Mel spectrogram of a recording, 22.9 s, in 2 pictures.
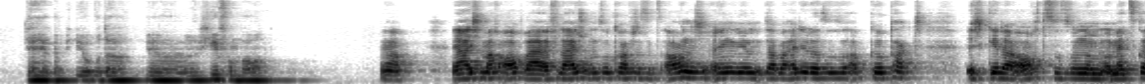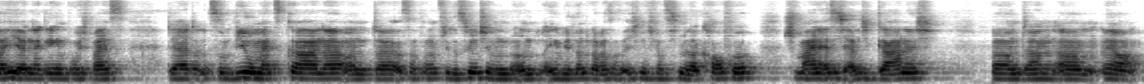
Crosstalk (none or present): none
